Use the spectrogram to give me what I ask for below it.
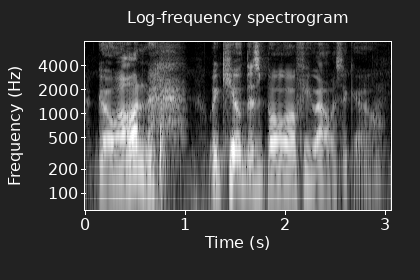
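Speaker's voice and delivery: loud urging. Acted. Urging the boy to eat.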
